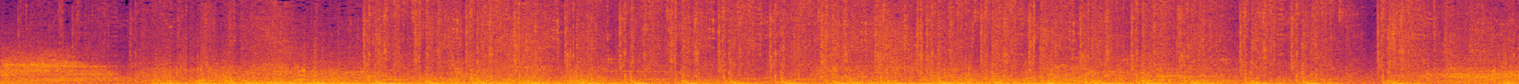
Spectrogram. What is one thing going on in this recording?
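Rapid gunfire blasts out in quick bursts.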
